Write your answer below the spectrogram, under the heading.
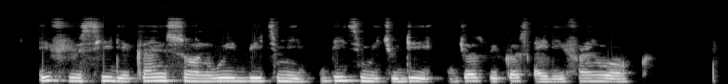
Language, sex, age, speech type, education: Nigerian Pidgin, male, 15-29, spontaneous, tertiary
